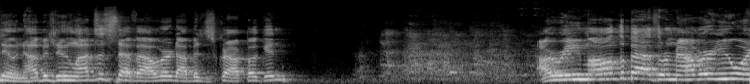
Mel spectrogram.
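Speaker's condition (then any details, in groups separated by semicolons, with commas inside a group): Cerebral palsy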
